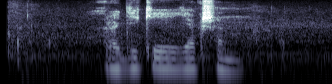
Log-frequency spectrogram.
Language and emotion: Russian, neutral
